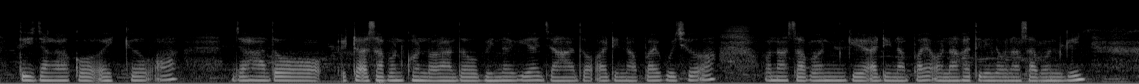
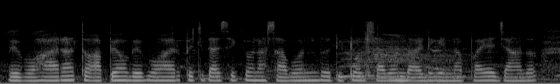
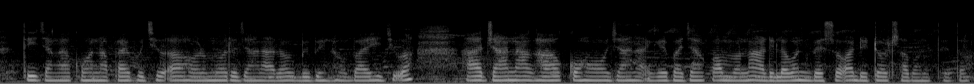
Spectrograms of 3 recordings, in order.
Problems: background conversations at intervals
